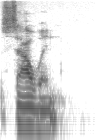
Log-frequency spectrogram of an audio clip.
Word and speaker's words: Samhain: So it came from the ancient Celtic festival, Samhain. Samhain. – Samhain. Hello, Samhain. But that sounds kind of like Asian or something. – It's spelled S-A-M-H-I-N, but it's pronounced Samhain. – Like S-O-W-I-N.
